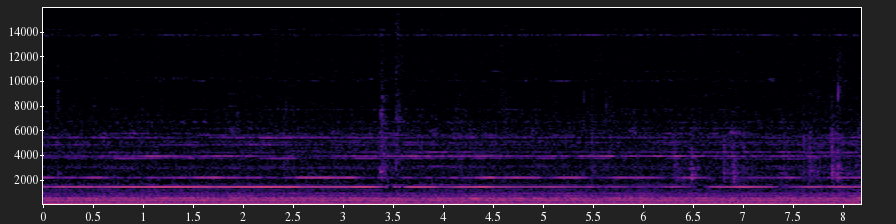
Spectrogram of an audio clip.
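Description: A steady electrical whine of a few fixed high tones over a low hum. A few faint clicks come through about a third of the way in and near the end, as a cat crunches dry kibble.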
